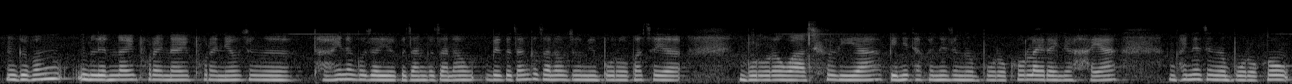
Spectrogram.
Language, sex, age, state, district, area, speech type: Bodo, female, 30-45, Assam, Kokrajhar, rural, spontaneous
